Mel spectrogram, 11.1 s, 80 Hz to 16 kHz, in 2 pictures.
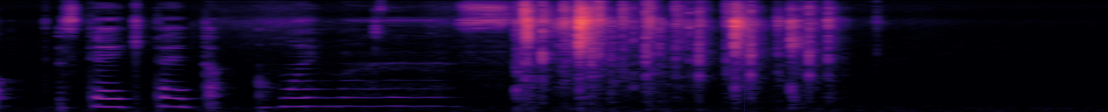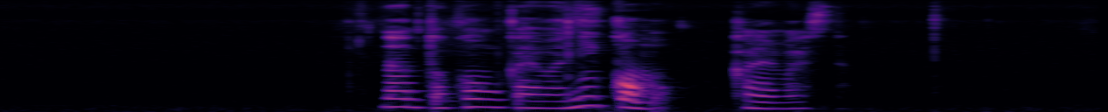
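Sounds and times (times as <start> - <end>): plastic packets crinkling: 2.4 - 4.5.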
